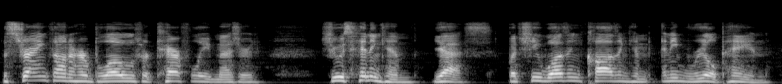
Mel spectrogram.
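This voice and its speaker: A man's voice: medium pitch, lively intonation, unhurried, a bit bright, dull audio. A man narrating a story in an earnest, dramatic audiobook reading. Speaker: narrator of a fan fiction story.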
